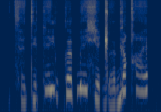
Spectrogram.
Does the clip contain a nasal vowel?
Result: no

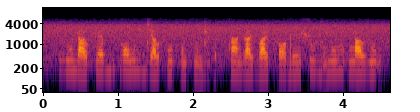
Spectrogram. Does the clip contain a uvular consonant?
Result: no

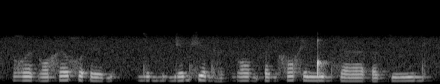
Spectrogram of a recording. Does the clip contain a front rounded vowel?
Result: yes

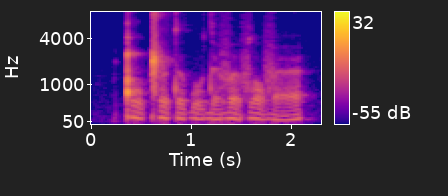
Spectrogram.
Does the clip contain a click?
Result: yes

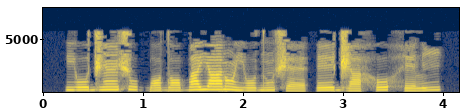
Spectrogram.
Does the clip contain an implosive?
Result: no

